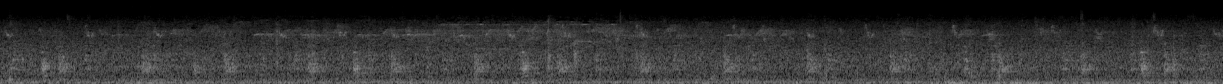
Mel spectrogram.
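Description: Animal and bird sounds: many short irregular calls, with a few high chirps near the middle, over a steady low background hum.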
